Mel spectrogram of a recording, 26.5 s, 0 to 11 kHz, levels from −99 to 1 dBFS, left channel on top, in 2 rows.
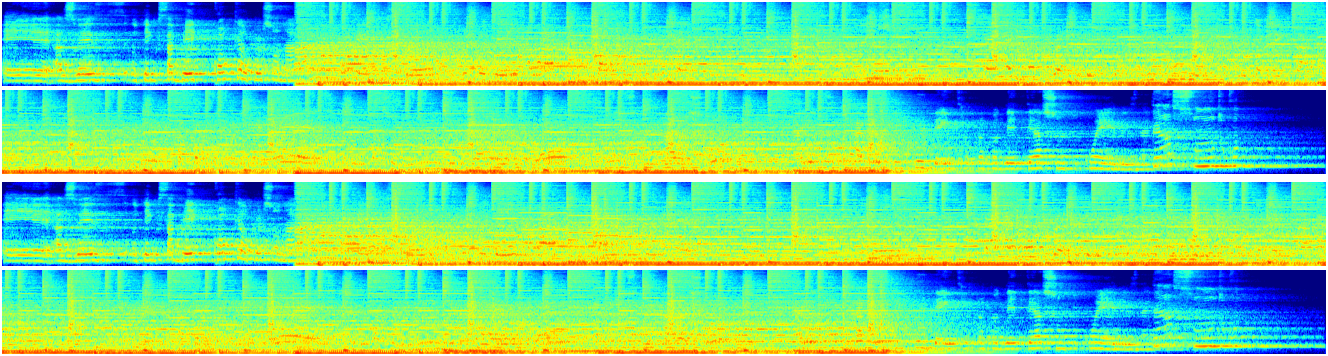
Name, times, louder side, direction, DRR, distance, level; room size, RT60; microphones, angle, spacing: voice 1, 0.0-7.6 8.5-9.2 9.8-12.1 12.4-14.0 14.6-20.7 21.2-24.8, left 1 dB, 15° left, -2 dB, 0.5 m, -28 dB
sound 1, 2.9-22.1, equal, 20° right, 1.3 m, -17 dB
voice 2, 8.4-9.4 21.6-21.7 24.7-25.6, left 2 dB, 90° left, 0 dB, 1.1 m, -28 dB
18.5 x 13.0 x 2.6 m, 3.0 s
head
